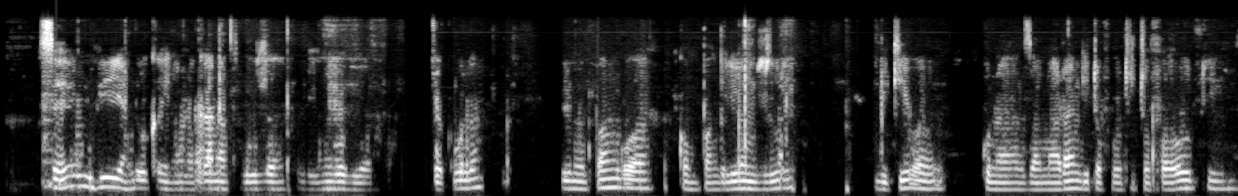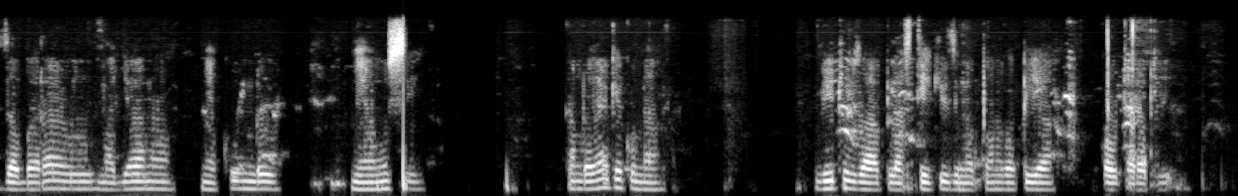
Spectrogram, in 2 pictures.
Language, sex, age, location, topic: Swahili, male, 18-24, Mombasa, agriculture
